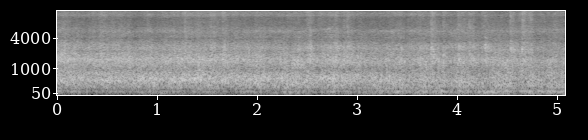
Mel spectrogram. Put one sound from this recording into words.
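Wheels clatter rhythmically over rail joints.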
